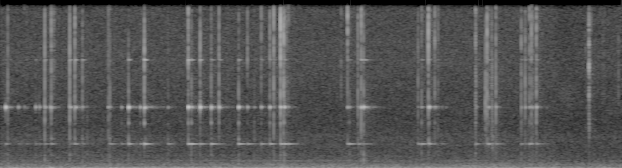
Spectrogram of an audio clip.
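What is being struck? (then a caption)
Small glass bowl. Fingertips and long nails of both hands tap on the rim and sides of a small round clear glass bowl holding a little yellowish liquid at the bottom, resting on a folded towel. Light, rapid clinks ring with bright glassy tones, heard over a steady low background rumble.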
